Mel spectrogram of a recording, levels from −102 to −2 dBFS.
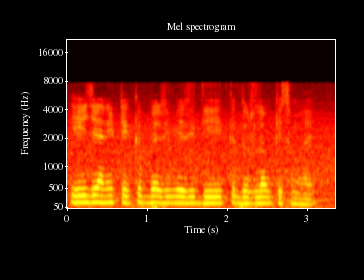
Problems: background sounds at intervals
